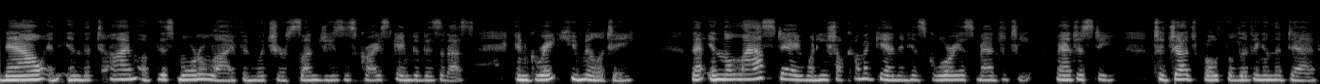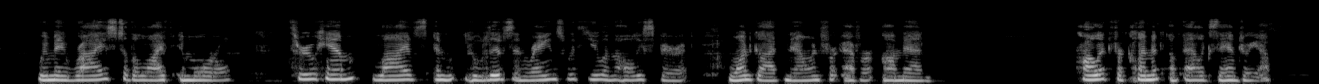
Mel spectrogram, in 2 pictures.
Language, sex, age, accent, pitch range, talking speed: English, female, 50-69, American, 195-230 Hz, 175 wpm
